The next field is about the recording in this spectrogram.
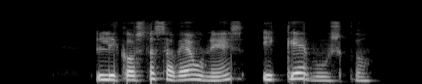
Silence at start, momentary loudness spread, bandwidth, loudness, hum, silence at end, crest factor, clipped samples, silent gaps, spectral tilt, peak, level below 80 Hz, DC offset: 0.95 s; 13 LU; 8.2 kHz; -19 LUFS; none; 0.5 s; 16 dB; under 0.1%; none; -5.5 dB/octave; -4 dBFS; -54 dBFS; under 0.1%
